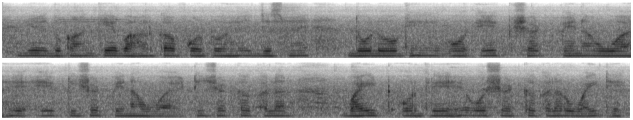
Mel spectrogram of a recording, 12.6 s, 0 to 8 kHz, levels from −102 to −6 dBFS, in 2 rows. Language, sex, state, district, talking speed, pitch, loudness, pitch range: Hindi, male, Bihar, Saran, 165 wpm, 130 Hz, -25 LUFS, 125-130 Hz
